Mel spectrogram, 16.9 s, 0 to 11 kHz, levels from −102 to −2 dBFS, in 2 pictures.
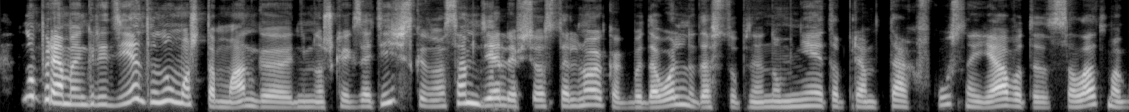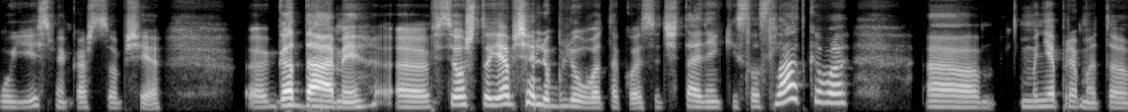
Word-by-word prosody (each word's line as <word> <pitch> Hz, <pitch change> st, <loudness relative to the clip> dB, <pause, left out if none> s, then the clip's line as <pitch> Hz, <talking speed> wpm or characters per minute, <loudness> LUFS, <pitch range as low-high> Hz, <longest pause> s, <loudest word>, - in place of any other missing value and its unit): Ну, 475 Hz, +3 st, -2 dB
прямо 275 Hz, -, +4 dB
ингредиенты, 245 Hz, -, -3 dB
ну, 325 Hz, +2 st, -2 dB
может, 250 Hz, -4 st, -2 dB
там, 170 Hz, -3 st, -5 dB
манго 160 Hz, -1 st, -3 dB
немножко 160 Hz, +2 st, -7 dB
экзотическое, 195 Hz, -, -3 dB
но, 180 Hz, -, -11 dB
на -, -, -8 dB
самом 270 Hz, +6 st, -1 dB
деле, 210 Hz, -4 st, -1 dB
всё 185 Hz, -, -4 dB
остальное, 195 Hz, +4 st, -4 dB
как 145 Hz, -, -11 dB
бы, 160 Hz, +2 st, -8 dB
довольно 195 Hz, +8 st, -3 dB
доступное, 160 Hz, -1 st, -8 dB
но 165 Hz, 0 st, -9 dB
мне 185 Hz, +4 st, -6 dB
это 180 Hz, -2 st, -10 dB
прям 165 Hz, -2 st, -8 dB
так 175 Hz, -4 st, -5 dB
вкусно. 225 Hz, -5 st, -10 dB
Я 160 Hz, +5 st, +2 dB
вот 180 Hz, -4 st, -9 dB
этот 150 Hz, -1 st, -10 dB
салат 180 Hz, +8 st, -2 dB
могу 165 Hz, -1 st, -8 dB
есть, 160 Hz, +7 st, -4 dB
мне 155 Hz, -, -8 dB
кажется, 150 Hz, 0 st, -5 dB
вообще, 145 Hz, -, -1 dB, 0.7 s
э, 160 Hz, -, -3 dB
годами! 175 Hz, -6 st, +9 dB, 0.2 s
Э, 160 Hz, -1 st, +3 dB
всё, 225 Hz, +6 st, +3 dB
что 220 Hz, -1 st, +4 dB
я 220 Hz, +2 st, +8 dB
вообще 250 Hz, +2 st, +8 dB
люблю, 185 Hz, -5 st, -2 dB
вот 150 Hz, 0 st, -4 dB
такое 140 Hz, -2 st, -8 dB
сочетание 160 Hz, +2 st, -1 dB
кисло-сладкого, 280 Hz, -, +1 dB, 0.6 s
э, 165 Hz, -2 st, 0 dB, 0.3 s
мне 175 Hz, +1 st, -3 dB
прям 165 Hz, -4 st, -8 dB
это 145 Hz, 0 st, -7 dB
175 Hz, 175 wpm, -23 LUFS, 160-220 Hz, 0.7 s, годами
